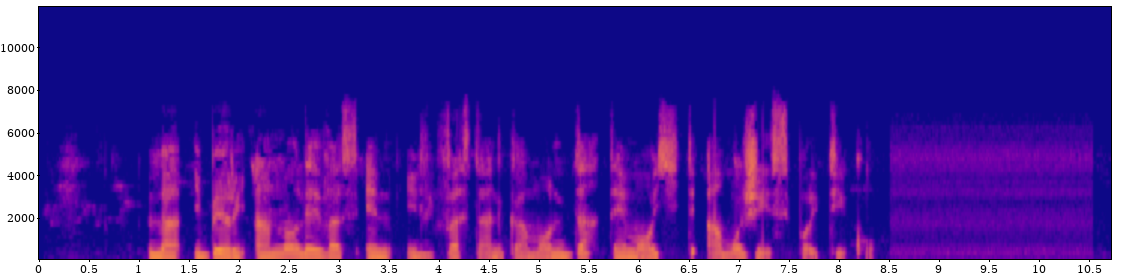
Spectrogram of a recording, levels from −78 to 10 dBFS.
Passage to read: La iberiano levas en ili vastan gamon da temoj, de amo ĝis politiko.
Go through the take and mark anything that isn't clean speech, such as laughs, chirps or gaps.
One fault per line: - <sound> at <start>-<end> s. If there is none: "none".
none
